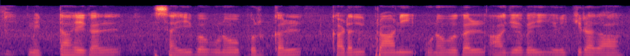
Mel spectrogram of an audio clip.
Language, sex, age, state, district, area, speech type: Tamil, male, 18-30, Tamil Nadu, Mayiladuthurai, urban, read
